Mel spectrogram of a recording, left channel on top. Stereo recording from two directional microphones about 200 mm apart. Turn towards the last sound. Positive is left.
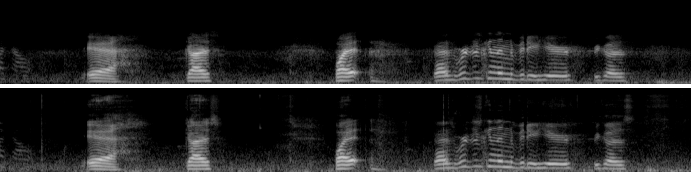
turn(degrees=0)  # may be behind; listen again after turning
